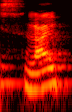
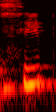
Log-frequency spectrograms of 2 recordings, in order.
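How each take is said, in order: First: The vowel sounds like 'eye'. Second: The vowel sounds like 'ih'. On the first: The speaker calls it wrong. "कहीं कहीं स्लाइप भी पढ़ते" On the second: The speaker calls it right. "स्लिप्ट ही उच्चारण शुद्ध है"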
